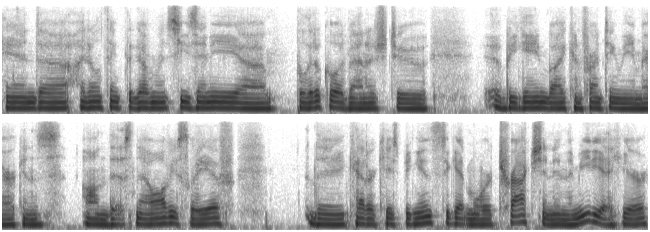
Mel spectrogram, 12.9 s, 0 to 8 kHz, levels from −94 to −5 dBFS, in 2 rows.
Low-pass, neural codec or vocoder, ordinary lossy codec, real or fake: 7.2 kHz; none; MP3, 64 kbps; real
